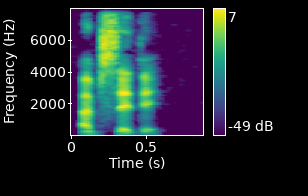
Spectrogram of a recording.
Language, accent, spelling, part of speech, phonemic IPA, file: French, France, abcédées, verb, /ap.se.de/, LL-Q150 (fra)-abcédées.wav
- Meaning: feminine plural of abcédé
